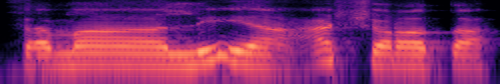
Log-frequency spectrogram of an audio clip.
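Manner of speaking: ثمانیہ عشرة read slowly, each syllable drawn out; slow model reading. Shown as a demonstration. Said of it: "یہ ایسا پڑھیں گے". (آہستہ آہستہ پڑھ کر سکھانا)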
